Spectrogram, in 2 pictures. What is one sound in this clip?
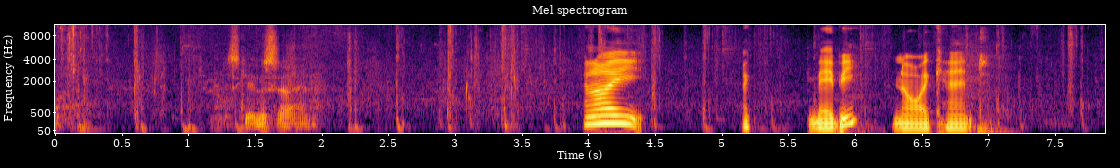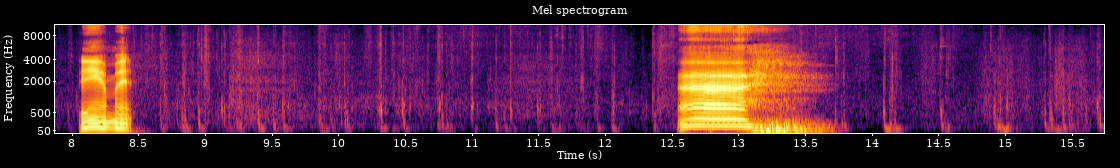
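Footsteps crunch softly on grass and wet pavement.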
